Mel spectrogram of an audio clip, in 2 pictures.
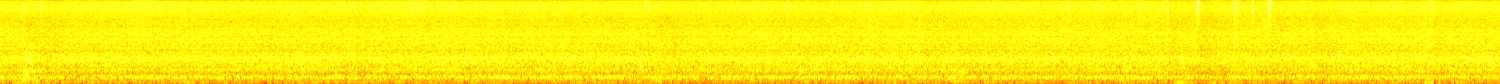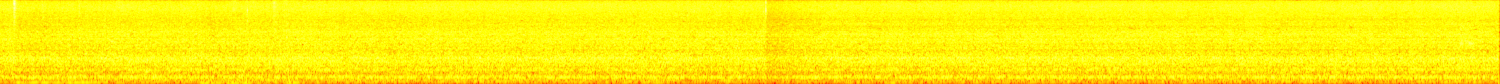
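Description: A jet engine hums and whines steadily from inside an aircraft cabin as the plane taxis.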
